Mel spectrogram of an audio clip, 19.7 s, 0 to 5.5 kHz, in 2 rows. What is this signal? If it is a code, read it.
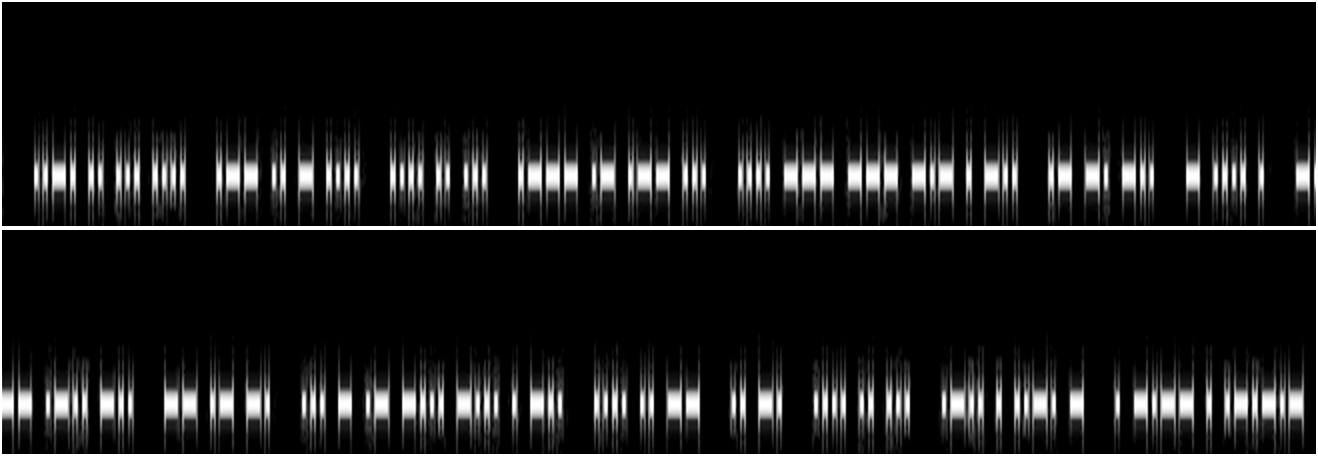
Morse code, heard as a keyed tone, about 34 wpm, 600 Hz. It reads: FISH WITH HIS JAWS HOOKED AND THE OLD MAN STABBED HIM IN HIS LEFT EYE.
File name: the old man and the sea 2 35wpm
